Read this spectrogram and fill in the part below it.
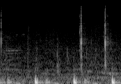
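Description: A heartbeat sound effect from the Roblox game Frogge thumps in a steady, fast double-beat rhythm, three low pulses in quick succession, close and prominent.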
